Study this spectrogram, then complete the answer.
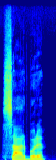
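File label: "s'àrbore", female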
